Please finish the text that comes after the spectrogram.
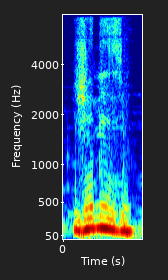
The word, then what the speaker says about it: Genezio: On dit on dit comment on prononce ton ton nom ? Genésio. Genésio. Genésio. Ouais. C'est quoi ? Pourquoi tu fais tu le gagnèse ? Genèse Genèse Genés. Genèse Genésio. Oui. Genésio Genèseo. Comme les italiens.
